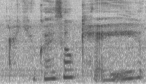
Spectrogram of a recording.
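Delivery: hushed, whispery question; soft condescending mimicry; imitated mock concern. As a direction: ask softly as if they were crazy. Imitating her condescending look.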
